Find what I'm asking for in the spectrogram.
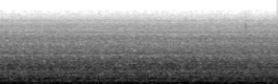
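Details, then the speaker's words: Modern gas furnace after replacing faulty igniter: new igniter lit the gas with a nice blue flame; steady even low roar of burner and fan, no popping, surging or squeal; normal burner operation. "Ignited that gas. Nice blue flame."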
